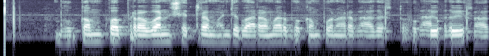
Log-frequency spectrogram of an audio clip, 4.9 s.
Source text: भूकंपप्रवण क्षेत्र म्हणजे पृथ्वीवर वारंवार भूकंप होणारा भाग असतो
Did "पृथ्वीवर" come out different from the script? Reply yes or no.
yes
